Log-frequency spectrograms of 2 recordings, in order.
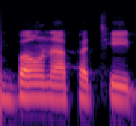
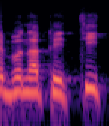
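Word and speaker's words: bon appétit: Well, they don't say bon appetit because we don't pronounce the T at the end of bon appetit, but they do say bon appetit.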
